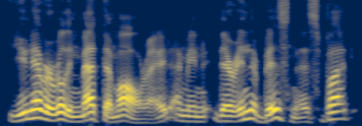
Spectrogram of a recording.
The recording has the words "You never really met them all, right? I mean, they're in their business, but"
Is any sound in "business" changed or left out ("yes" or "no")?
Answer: no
